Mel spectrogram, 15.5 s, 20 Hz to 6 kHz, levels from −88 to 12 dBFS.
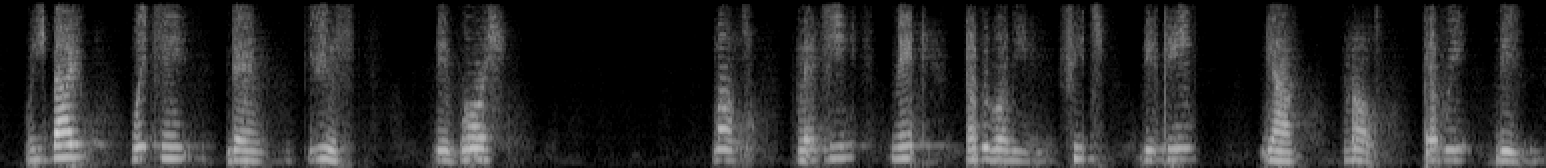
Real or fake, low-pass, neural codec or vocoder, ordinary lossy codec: fake; 5.4 kHz; codec, 44.1 kHz, 0.9 kbps, DAC; none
